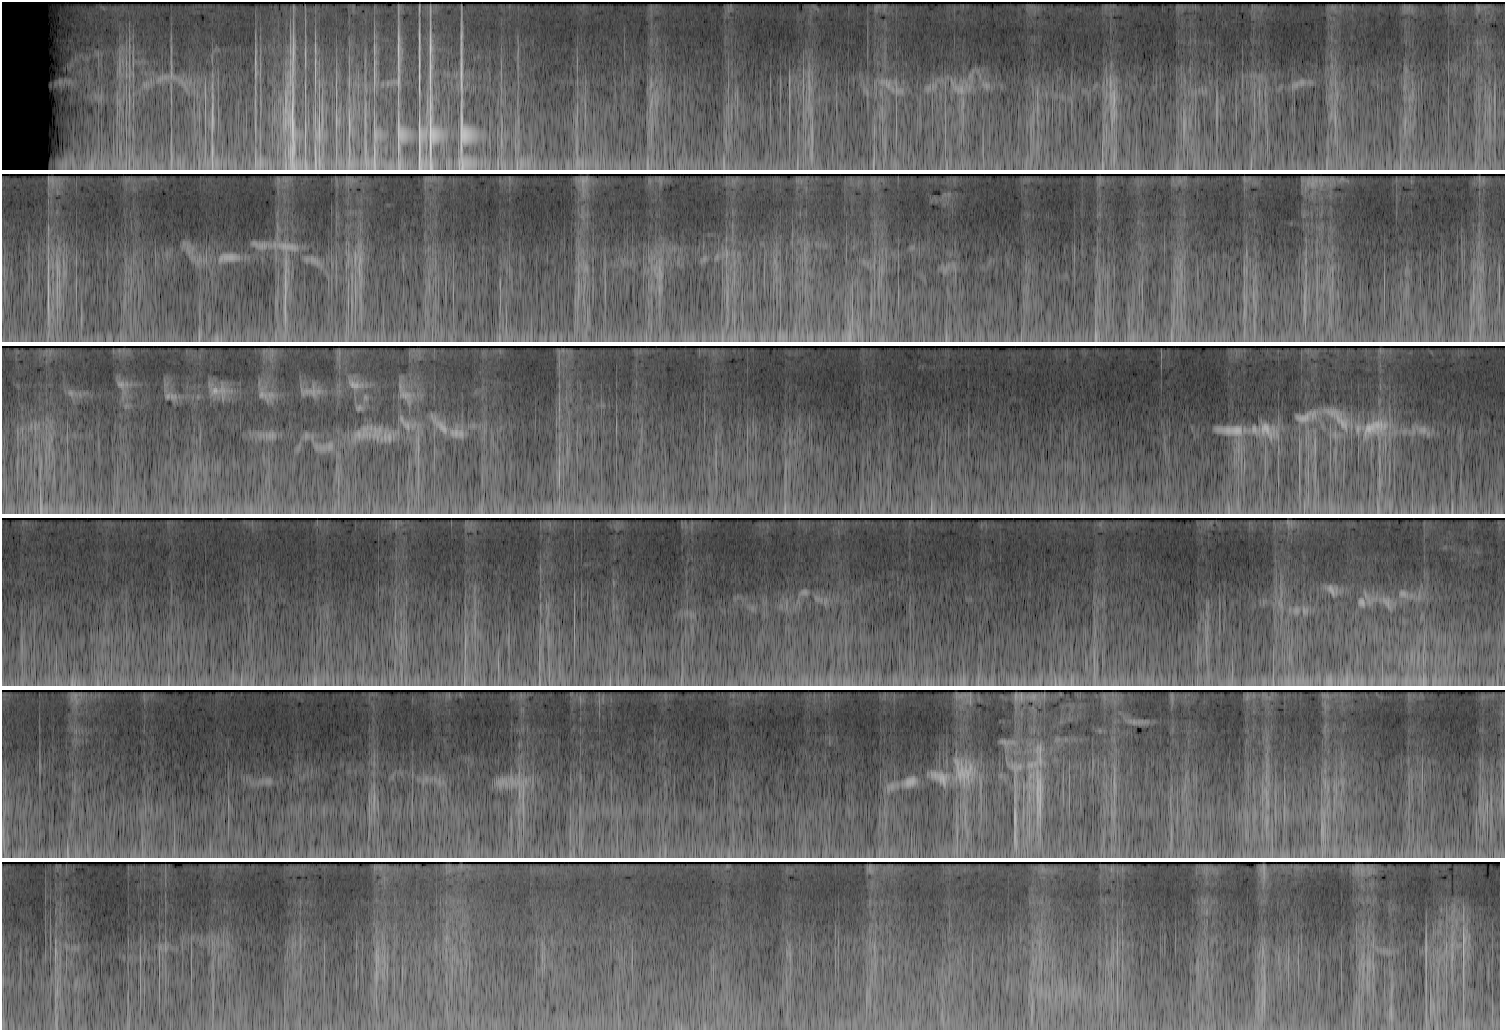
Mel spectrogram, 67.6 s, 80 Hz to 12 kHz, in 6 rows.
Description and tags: Gravelroad and birds singing (02-07-2016)
This is me walking down a gravelroad in the forests of Utrecht on a summerday in July. You can hear blackbirds singing.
